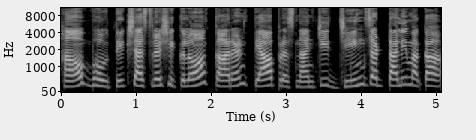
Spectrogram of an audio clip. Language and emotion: Goan Konkani, happy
